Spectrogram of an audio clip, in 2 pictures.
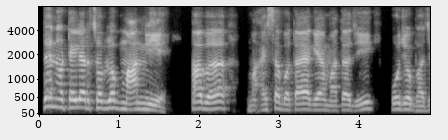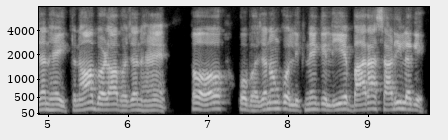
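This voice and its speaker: Sex: male. Role: devotional storyteller. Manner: rhetorical questions, repetition, direct address. Pitch: fairly high. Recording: dull, lo-fi. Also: unhurried, a bit bright. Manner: asks rhetorical questions and answers them, repeats words.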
